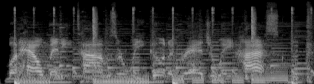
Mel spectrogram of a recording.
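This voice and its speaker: A woman's voice: rumbling low, level tone, moderate pace, loud music behind the voice. A woman co-hosting a comedy podcast, joking and giggly with a playful drawl. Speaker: podcast co-host. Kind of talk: casual comedic chat.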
